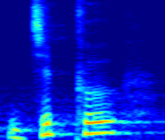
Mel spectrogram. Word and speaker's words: 지프: 늘 봄으로 말았는데 저하게 히브리 식으로 발음하면 지프 쑤 프리 될 것입니다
